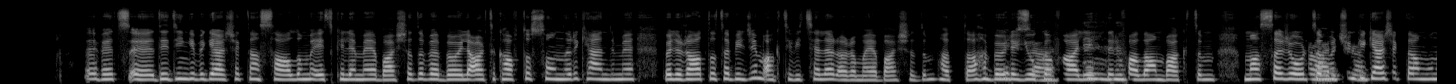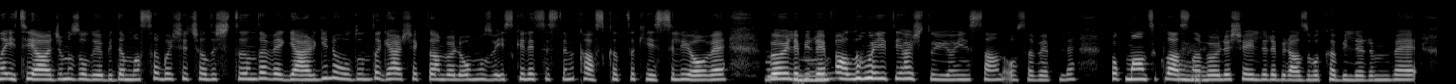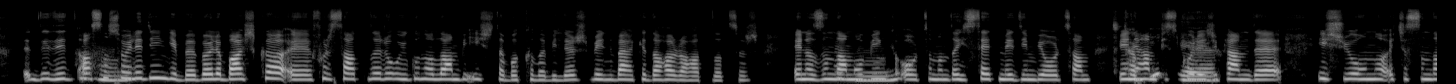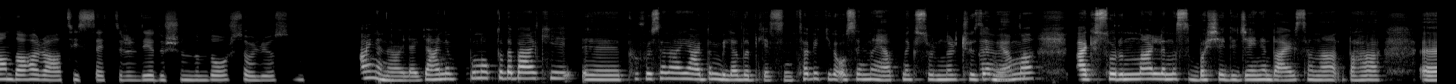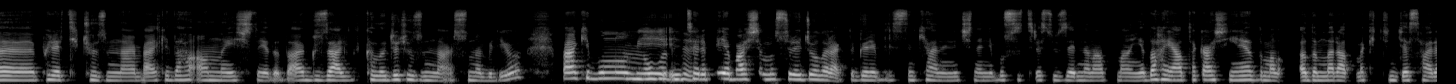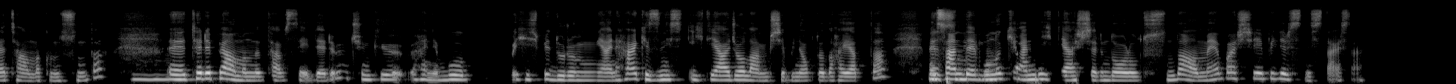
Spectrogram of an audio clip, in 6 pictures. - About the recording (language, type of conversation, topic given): Turkish, advice, Birden fazla görev aynı anda geldiğinde odağım dağılıyorsa önceliklerimi nasıl belirleyebilirim?
- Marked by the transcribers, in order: other background noise; chuckle; "ferahlamaya" said as "refahlamaya"; tapping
